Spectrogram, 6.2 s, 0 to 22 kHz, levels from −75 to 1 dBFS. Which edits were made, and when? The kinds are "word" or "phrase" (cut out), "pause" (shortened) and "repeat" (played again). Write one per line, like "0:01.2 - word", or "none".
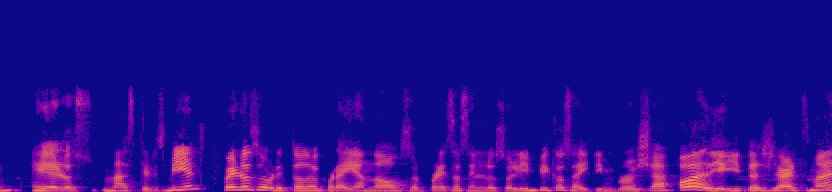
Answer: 0:01.6 - pause
0:02.4 - phrase
0:04.4 - word
0:05.1 - word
